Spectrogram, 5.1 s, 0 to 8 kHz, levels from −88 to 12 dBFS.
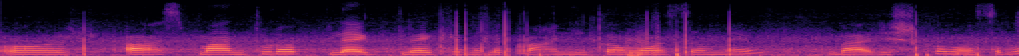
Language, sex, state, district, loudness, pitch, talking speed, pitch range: Hindi, female, Uttar Pradesh, Ghazipur, -18 LUFS, 275 Hz, 175 wpm, 265-290 Hz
